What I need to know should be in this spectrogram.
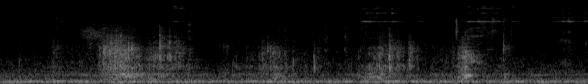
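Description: Small puppies yip and squeak while playing.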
